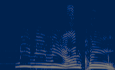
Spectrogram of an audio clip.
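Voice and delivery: shrill, very high-pitched woman voice. Doing a stand-up bit, impression of women. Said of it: "do you wanna hear my impression of women".

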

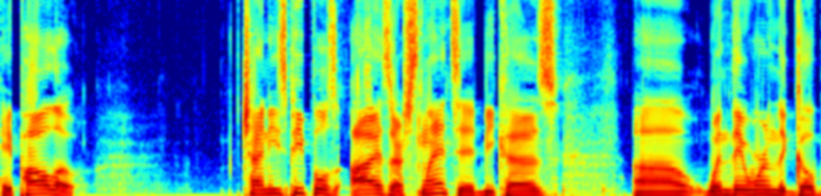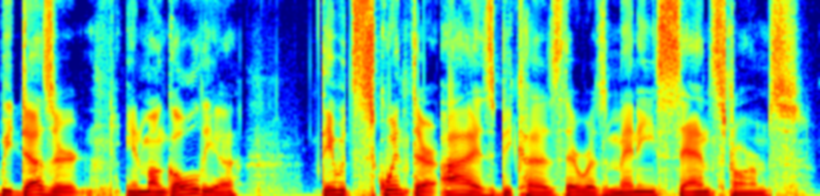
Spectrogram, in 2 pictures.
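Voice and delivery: plain

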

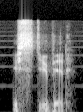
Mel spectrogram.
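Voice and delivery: put-on whispered, hushed, breathy teenage voice, jabbing. Doing an impression of a teenager's winning debate-club argument, teenager impression. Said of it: "an impression of a teenager and his winning argument".

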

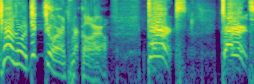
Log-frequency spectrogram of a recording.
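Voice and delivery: mock very high swooping angry yell through clenched teeth. Retelling a mother shouting at her son, imitating mom's angry shout through teeth. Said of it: "the words go through their teeth".

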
